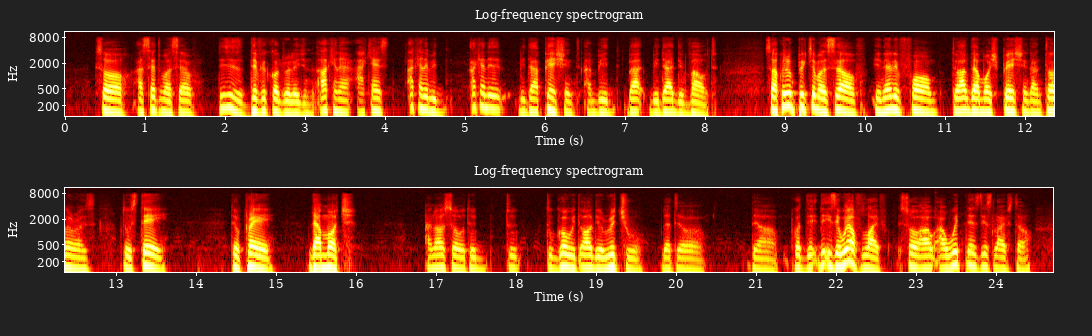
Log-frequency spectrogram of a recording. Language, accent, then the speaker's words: English; Nigeria; Well, growing up in Nigeria was a wonderful experience because we loved to play.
